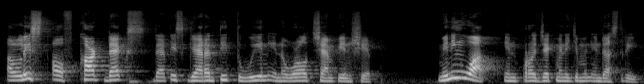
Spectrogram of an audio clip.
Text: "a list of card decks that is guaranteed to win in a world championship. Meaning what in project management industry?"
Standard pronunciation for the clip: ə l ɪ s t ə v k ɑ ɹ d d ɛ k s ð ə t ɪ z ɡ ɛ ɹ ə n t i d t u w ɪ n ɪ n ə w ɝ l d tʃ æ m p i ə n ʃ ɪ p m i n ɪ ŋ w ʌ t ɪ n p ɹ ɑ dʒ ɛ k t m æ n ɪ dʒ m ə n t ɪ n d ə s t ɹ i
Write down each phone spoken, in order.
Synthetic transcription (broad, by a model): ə l ɪ s t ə f k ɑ ɹ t d ɛ k s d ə t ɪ s ɡ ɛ ɹ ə n t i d t u w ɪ n ɪ n ə w ɝ l d tʃ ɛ m p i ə n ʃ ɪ p m i n ɪ ŋ w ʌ t ɪ n p ɹ ɑ dʒ ɛ k t m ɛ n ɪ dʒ m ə n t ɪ n d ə s t ɹ i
